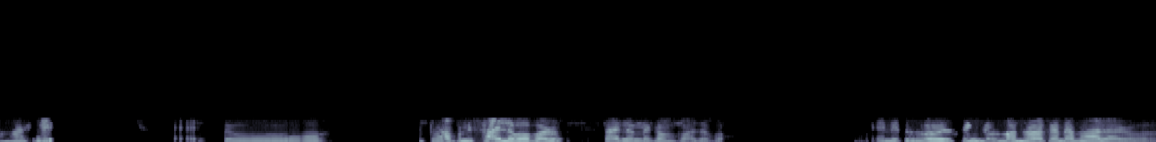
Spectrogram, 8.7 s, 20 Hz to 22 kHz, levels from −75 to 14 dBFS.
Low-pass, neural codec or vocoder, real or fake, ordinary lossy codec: 3.6 kHz; none; real; none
